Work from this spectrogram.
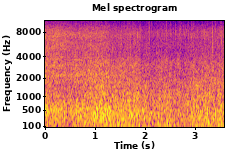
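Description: Heavy rain pours down hard around Gunung Medan, a loud, dense, unbroken hiss of drops drumming on surfaces with no voices over it.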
